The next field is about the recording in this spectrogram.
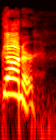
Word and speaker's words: Gunter: Well, I guess in the Cajun way, they're like, Steve Gunner. – Yeah, that's exactly what it is. – So we're going to say Gunner, but it's spelled like Gunter. I have to throw that T in there.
